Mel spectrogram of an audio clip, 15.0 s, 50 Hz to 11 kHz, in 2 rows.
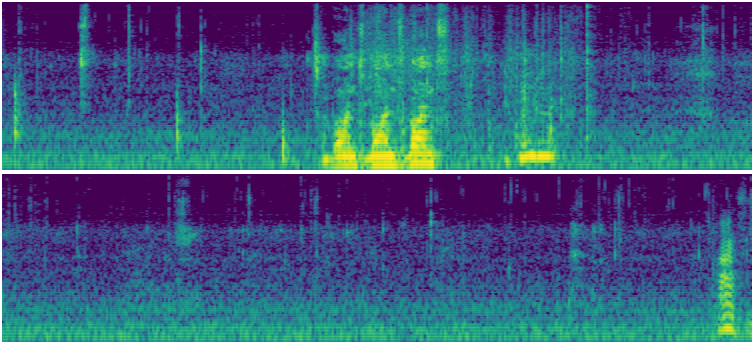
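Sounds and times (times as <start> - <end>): steady low hum: 0.0 - 15.0
close-up chewing: 6.2 - 14.6.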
